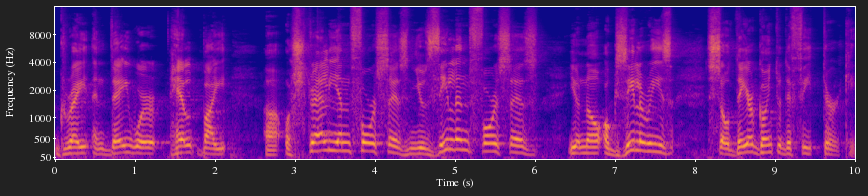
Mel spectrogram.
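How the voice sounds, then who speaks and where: A fairly high-pitched man with an Israeli accent, speaking fairly slowly with very wide pitch swings. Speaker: guest speaker on Israel and prophecy. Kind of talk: lecture.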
